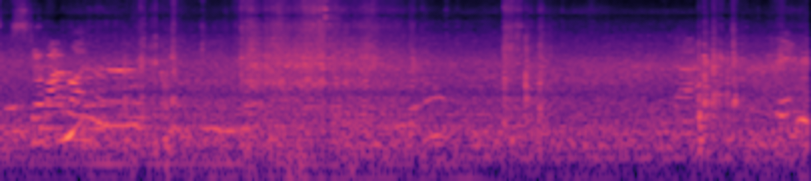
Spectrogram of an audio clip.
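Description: River gravel tipped and spread across mesh sifting screens, the stones rattling and clinking, with a rush of pouring about two seconds in and sharp clicks of stones near four and five seconds. Children's voices are heard briefly.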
